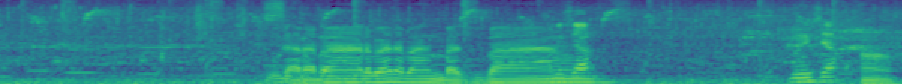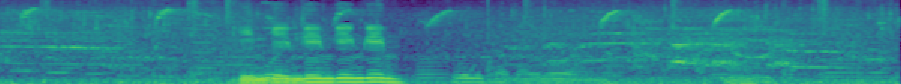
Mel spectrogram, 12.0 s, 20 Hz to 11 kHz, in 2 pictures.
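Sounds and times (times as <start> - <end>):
chickens clucking: 0.0 - 12.0.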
